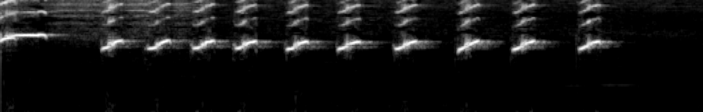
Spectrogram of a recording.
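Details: Greater green leafbird singing, a master recording for tutoring competition birds: one long high whistle, then nine bright upslurred whistled notes repeated evenly about four per second, clean and loud with quiet background.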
